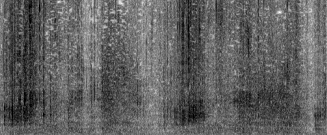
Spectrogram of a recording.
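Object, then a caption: Soap flakes. Both hands scoop, squeeze and rub a pile of small, brittle, dry pink soap flakes between the fingers on a white surface. The result is a bright, dry crunching and crumbling with fine crackles, swelling and easing in uneven waves, with almost no low end.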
